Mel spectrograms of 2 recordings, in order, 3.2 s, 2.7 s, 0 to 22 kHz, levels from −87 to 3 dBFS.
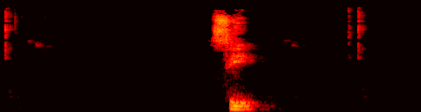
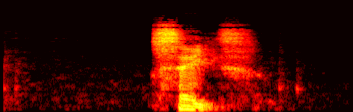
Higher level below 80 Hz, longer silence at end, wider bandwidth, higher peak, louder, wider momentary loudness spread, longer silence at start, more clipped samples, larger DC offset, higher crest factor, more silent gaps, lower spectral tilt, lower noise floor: second, -82 dBFS vs -58 dBFS; second, 0.45 s vs 0.75 s; first, 16.5 kHz vs 10.5 kHz; second, -12 dBFS vs -2 dBFS; second, -27 LUFS vs -16 LUFS; first, 23 LU vs 16 LU; second, 0.05 s vs 1.15 s; neither; neither; first, 26 dB vs 20 dB; neither; about the same, -1.5 dB/octave vs -2.5 dB/octave; first, under -90 dBFS vs -69 dBFS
